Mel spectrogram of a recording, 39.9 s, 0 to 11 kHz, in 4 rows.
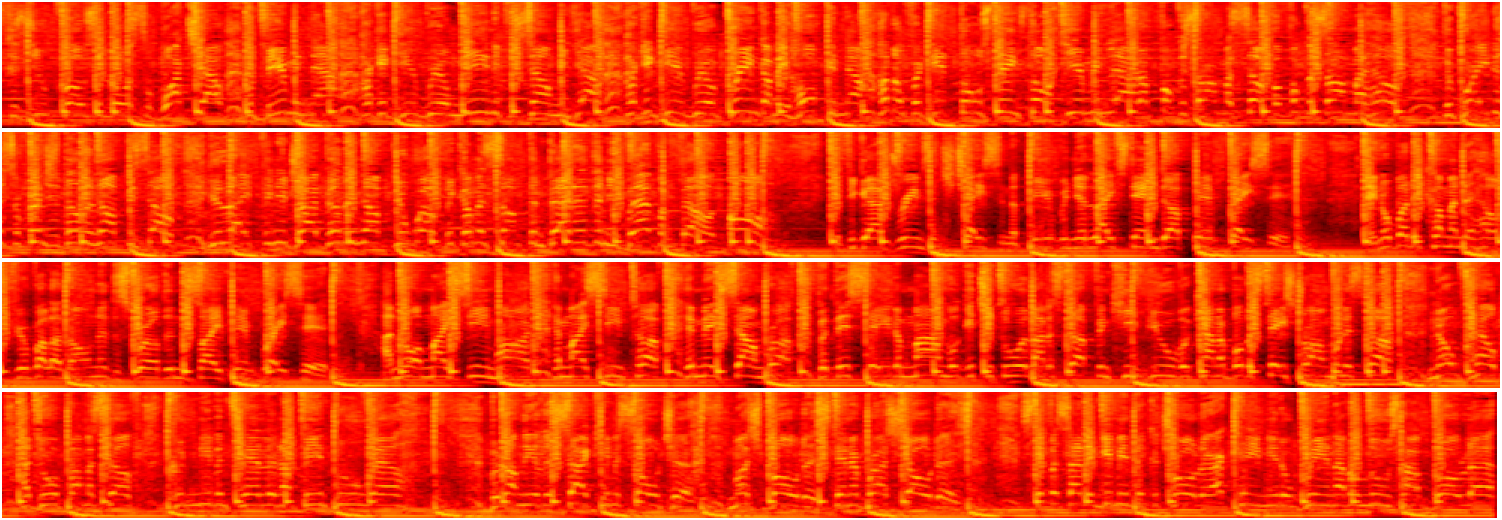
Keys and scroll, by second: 0.0-3.9 typing, 5.1-7.2 typing, 7.8 Return, 9.5 7, 10.2 Return, 11.3 1, 11.8 Return, 13.7 0, 14.4 Return, 22.4-23.2 typing, 25.5-26.4 typing, 26.6 Return.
